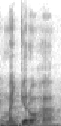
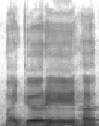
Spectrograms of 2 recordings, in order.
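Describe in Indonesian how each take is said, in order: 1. Vokal setelah r adalah a terbuka biasa. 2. Vokal setelah r condong ke e. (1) "tidak boleh majroha" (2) "harus majreha karena bacaan imalah"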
